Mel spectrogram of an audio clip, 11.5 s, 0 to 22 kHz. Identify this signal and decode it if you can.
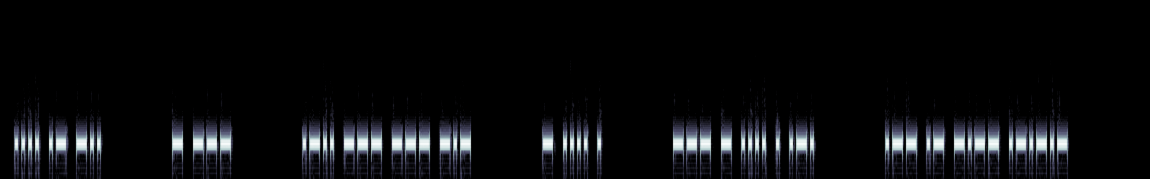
Morse code, heard as a keyed tone, about 36 wpm, 700 Hz. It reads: HAD TO LOOK THE OTHER WAY.
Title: 3x Word-Spacing - Sentences from Top 100 Words - 35wpm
